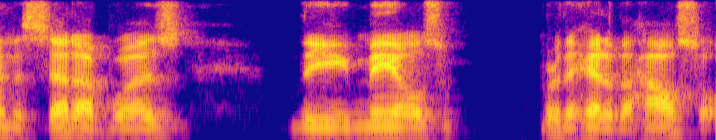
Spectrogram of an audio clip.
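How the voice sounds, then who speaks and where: The speaker is a man with a medium-pitched voice. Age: 60s. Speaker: guest. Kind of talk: casual chat. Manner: halting.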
